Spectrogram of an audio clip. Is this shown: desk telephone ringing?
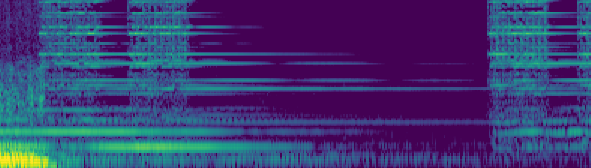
yes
